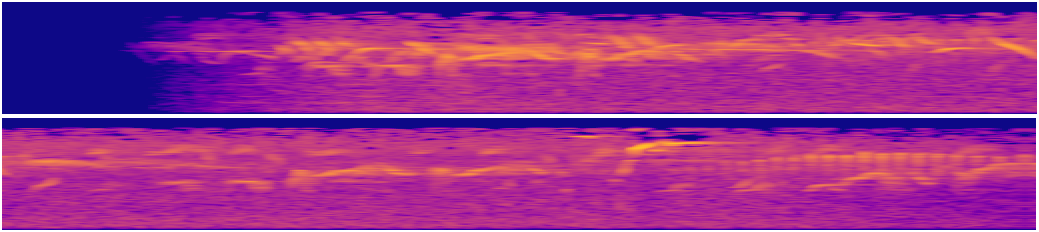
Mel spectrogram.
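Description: Morning birdsong: several small birds chirping over a steady outdoor hiss, starting after a short silence.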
